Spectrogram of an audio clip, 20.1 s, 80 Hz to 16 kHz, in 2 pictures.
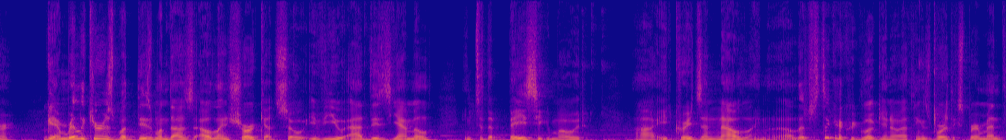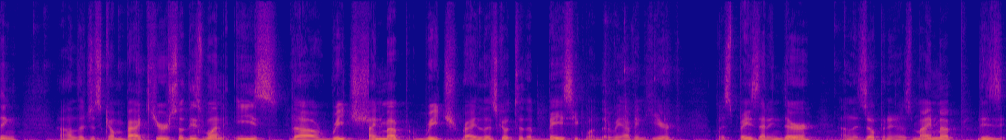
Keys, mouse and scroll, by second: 11.5 ctrl+shift+h, 15.9 Escape, 16.5 ctrl+v, 17.0 Escape.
